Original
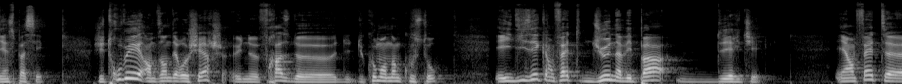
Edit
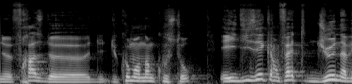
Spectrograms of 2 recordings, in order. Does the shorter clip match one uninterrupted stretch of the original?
no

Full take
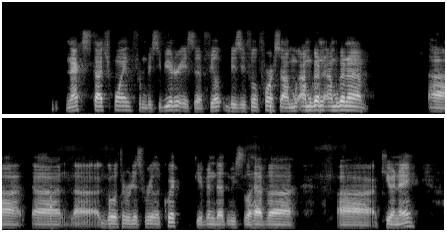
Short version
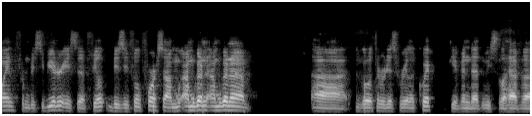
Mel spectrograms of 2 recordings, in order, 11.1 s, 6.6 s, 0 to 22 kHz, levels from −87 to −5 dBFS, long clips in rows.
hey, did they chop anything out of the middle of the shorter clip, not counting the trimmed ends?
yes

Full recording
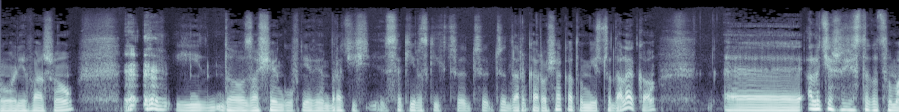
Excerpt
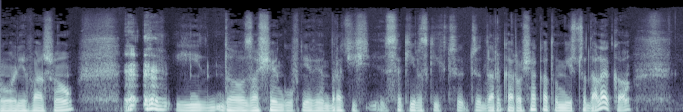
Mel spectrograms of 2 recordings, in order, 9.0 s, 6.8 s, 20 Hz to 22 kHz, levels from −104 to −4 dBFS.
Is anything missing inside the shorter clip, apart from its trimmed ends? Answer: yes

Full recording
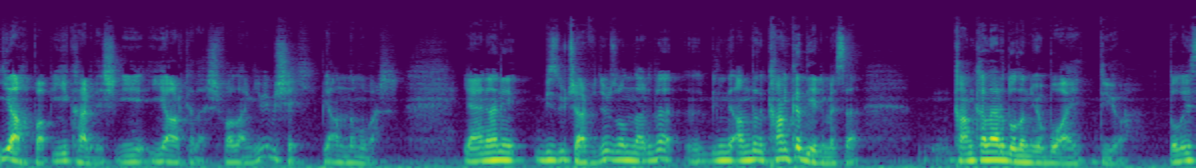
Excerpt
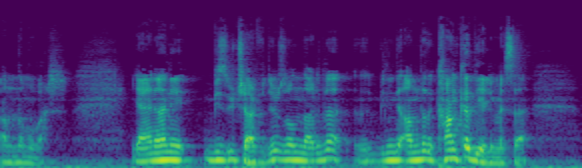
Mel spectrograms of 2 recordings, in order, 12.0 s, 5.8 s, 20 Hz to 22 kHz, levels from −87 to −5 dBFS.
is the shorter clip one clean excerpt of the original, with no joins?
yes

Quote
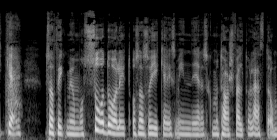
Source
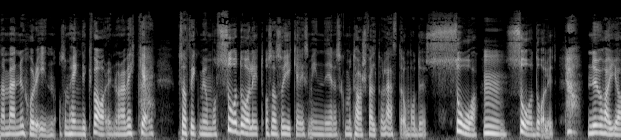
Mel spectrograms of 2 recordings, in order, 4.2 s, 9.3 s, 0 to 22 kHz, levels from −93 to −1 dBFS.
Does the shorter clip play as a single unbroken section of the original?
yes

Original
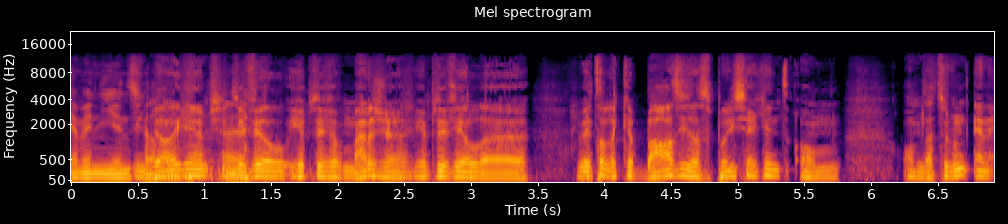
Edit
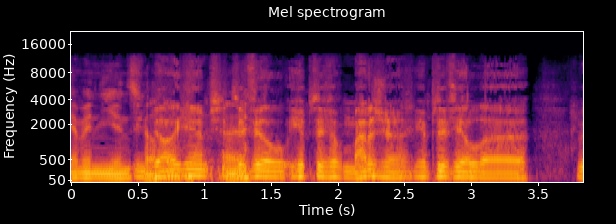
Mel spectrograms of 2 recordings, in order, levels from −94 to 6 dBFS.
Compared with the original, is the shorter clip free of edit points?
yes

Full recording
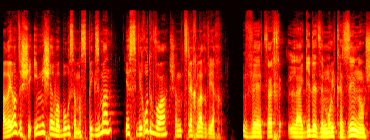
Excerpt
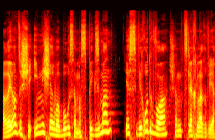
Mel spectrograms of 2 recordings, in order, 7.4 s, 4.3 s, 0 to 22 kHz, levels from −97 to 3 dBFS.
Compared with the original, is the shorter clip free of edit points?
yes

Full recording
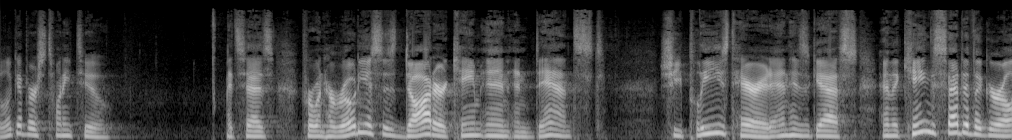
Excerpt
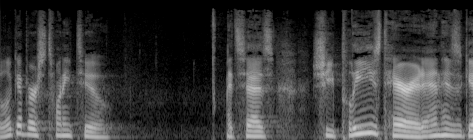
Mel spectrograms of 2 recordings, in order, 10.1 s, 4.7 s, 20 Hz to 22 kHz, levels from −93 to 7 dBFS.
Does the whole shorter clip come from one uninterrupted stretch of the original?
no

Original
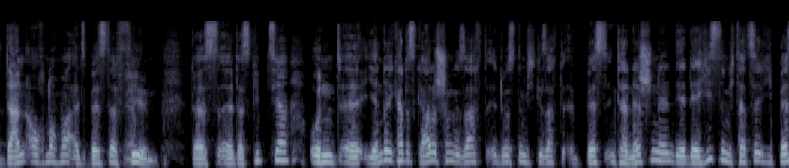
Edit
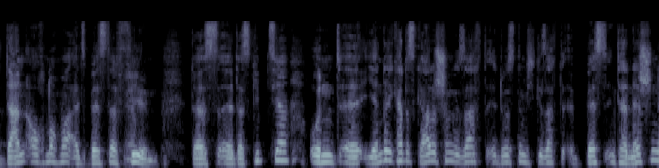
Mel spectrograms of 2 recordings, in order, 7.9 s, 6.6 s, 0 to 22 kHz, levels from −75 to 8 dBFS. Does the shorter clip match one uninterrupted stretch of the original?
yes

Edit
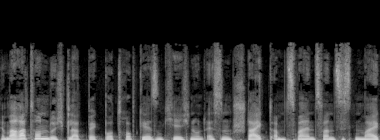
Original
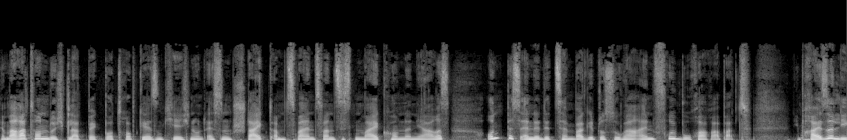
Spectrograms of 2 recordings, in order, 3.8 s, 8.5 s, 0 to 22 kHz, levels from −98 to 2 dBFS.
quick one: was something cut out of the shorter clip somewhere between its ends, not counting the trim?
no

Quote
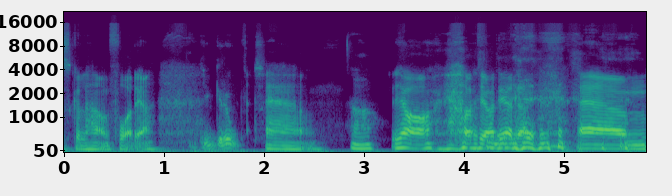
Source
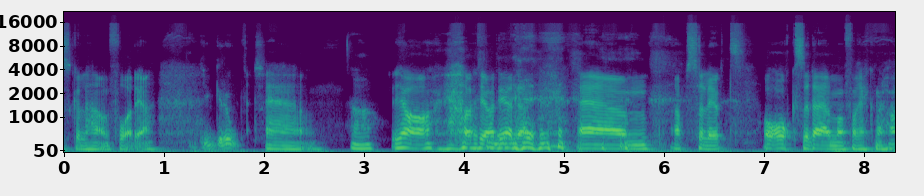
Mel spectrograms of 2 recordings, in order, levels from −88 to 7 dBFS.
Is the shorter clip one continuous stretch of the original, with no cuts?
yes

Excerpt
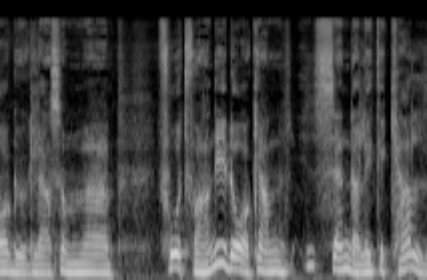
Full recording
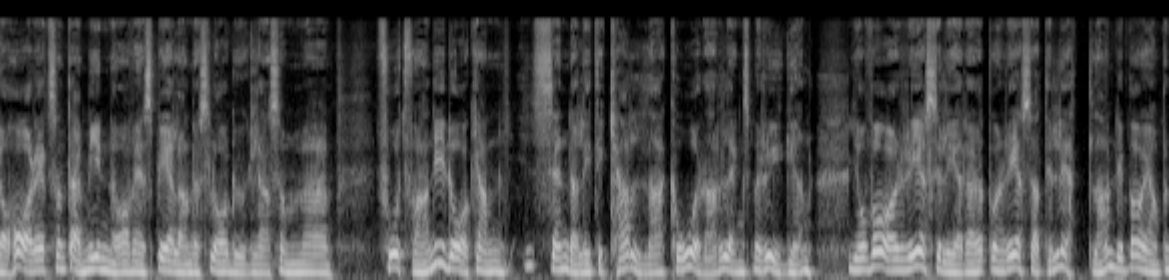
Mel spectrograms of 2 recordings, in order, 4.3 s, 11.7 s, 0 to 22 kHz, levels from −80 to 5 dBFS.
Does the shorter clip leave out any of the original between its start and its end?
no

